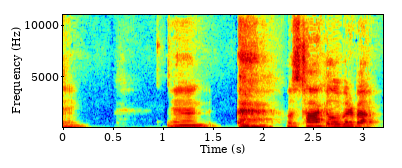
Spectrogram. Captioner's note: clearing throat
